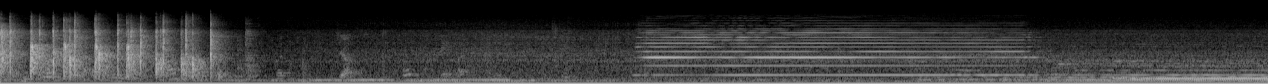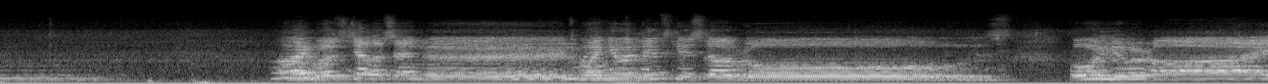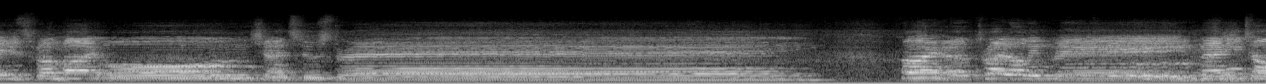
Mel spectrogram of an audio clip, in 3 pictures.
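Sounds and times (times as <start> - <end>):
people clapping: 0.0 - 2.8
quartet humming: 2.8 - 38.0
pitch pipe note: 3.0 - 14.6
a cappella vocal harmony: 15.4 - 38.0.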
